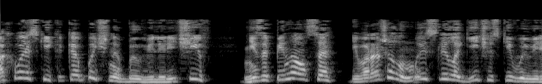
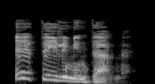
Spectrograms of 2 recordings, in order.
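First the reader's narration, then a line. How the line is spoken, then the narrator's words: Forced laugh. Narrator (Russian): Николай засмеялся, но как-то с натугой, не от души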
